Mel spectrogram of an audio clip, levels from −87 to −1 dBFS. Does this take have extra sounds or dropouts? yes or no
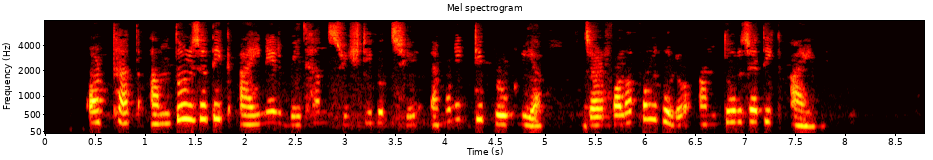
no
